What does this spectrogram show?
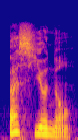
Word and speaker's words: passionnant: Okay, here you pronounce the double S because you've got a vowel, so it's really a strong one. Passionnant. Final T not pronounced. And then here you get this en sound. Passionnant.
